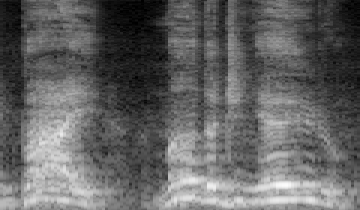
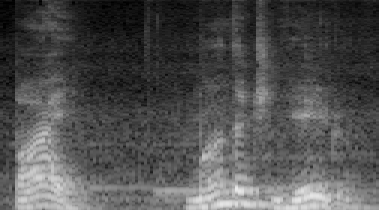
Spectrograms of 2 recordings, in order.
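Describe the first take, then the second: First: It sounds like a rude, demanding order. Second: It sounds like a soft, worried plea.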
